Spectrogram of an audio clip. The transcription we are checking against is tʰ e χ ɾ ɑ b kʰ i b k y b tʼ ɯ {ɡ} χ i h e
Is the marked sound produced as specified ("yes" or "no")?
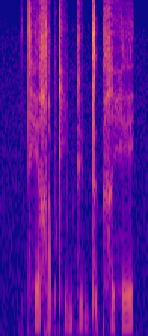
no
